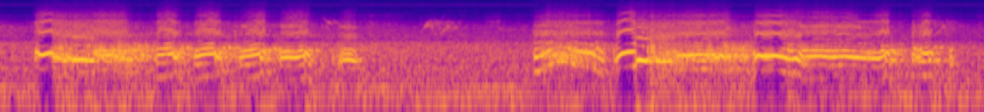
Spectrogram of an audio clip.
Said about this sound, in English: Because the scream is not to anyone except the viewing audience, it feels like really honest.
